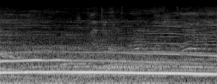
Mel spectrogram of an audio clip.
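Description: A person in the crowd letting out one long, loud held 'woooo' cheer, sagging slowly in pitch towards the end.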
